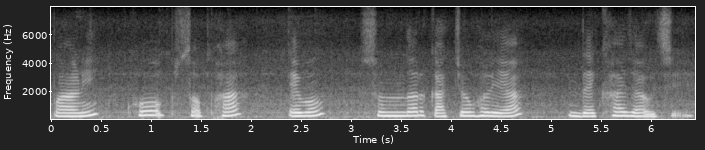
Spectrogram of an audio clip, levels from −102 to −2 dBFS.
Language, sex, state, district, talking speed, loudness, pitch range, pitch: Odia, female, Odisha, Sambalpur, 95 wpm, -13 LUFS, 235-275 Hz, 260 Hz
